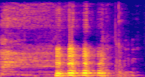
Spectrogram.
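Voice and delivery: high, loud mock villain laugh; sinister laugh. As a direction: cackle like a cartoon villain. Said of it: "That was my sinister laugh".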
